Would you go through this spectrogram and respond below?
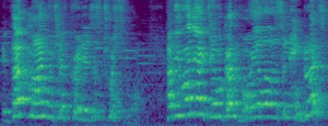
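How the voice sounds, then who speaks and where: Young man as high-voiced, alarmed professor. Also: fast talker. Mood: panicked outrage. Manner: melodramatic, preachy. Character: alarmed, moralizing male professor, horrified by a monster. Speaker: amateur student performer. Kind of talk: amateur radio play acting. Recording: very echoey, distant, music behind.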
